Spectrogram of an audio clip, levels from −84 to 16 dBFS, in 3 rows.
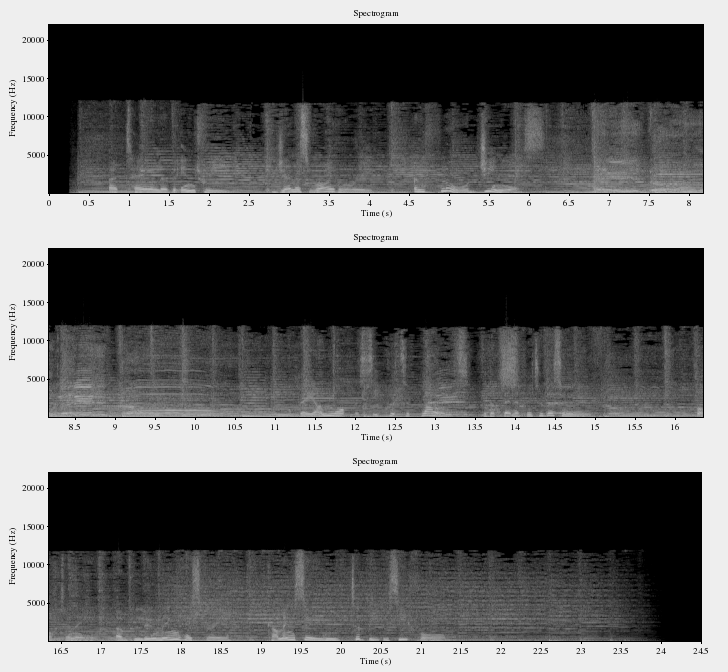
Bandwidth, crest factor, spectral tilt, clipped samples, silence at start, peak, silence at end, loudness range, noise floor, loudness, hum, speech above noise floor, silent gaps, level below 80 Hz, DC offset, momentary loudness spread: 12.5 kHz; 12 dB; -5 dB/octave; under 0.1%; 0.3 s; -10 dBFS; 0.9 s; 3 LU; -58 dBFS; -21 LUFS; none; 38 dB; none; -38 dBFS; under 0.1%; 12 LU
